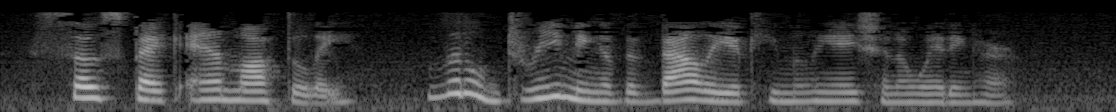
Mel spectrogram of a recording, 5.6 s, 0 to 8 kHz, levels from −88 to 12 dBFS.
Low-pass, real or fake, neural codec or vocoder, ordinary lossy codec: 7.2 kHz; fake; codec, 16 kHz, 0.7 kbps, FocalCodec; MP3, 24 kbps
